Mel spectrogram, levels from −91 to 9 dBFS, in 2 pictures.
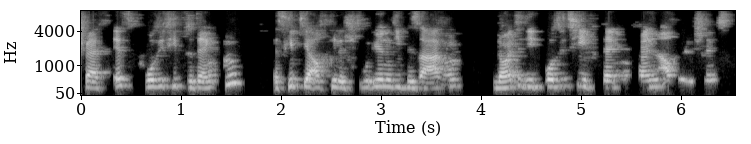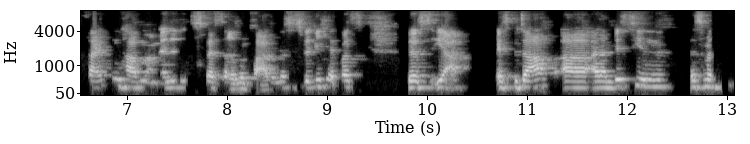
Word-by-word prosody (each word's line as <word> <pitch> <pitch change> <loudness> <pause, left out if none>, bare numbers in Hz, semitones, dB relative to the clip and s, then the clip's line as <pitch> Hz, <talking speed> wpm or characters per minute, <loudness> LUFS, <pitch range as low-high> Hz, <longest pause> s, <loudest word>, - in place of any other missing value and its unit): schwer 170 -1 +3
es 225 - +3
ist, 230 - -16
positiv 210 +2 -1
zu 180 -2 -4
denken. 190 - 0 0.3
Es 170 - -4
gibt 220 0 -2
ja - - +5
auch 185 0 -4
viele 190 -3 -1
Studien, 185 +4 -1
die 200 -3 -5
besagen, 180 +3 +1 0.3
Leute, 180 +4 +2
die 205 -1 0
positiv 210 -1 +1
denken, 190 0 +3 0.2
können 190 +3 +2
auch - - +2
in 420 - -4
den - - -8
schlimmsten 200 - -6
Zeiten 195 +2 -1
haben 180 0 +2
am - - -5
Ende 180 +2 +3
das 185 0 -4
bessere 175 -3 +1
Resultat. 160 +2 0
Und 165 - -8
das 175 0 -4
ist 170 - -3
wirklich 210 +4 -1
etwas, 195 0 0 0.5
es 185 0 +3
ja, - - +3 0.3
es 180 0 +1
bedarf, 195 +4 +4
äh, - - +6
ein 180 0 +4
bisschen, 210 -1 -1 0.2
dass 190 +1 -1
man 200 -3 -1
190 Hz, 200 wpm, -16 LUFS, 180-210 Hz, 0.5 s, äh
